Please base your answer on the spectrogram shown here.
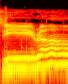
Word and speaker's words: gyro: Although it's technically pronounced zero, but I'm still going to call it a gyro.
